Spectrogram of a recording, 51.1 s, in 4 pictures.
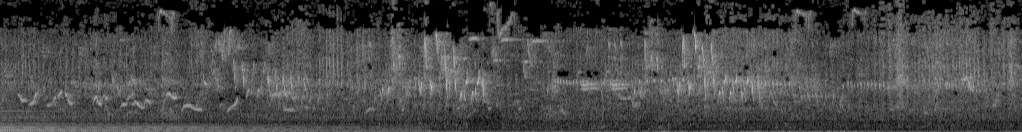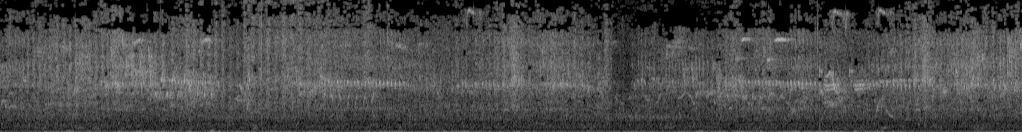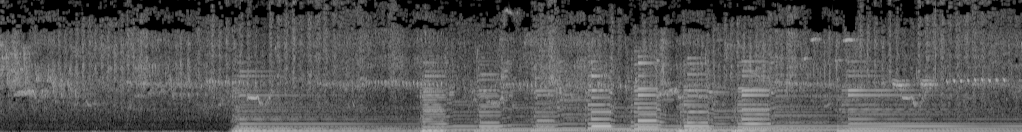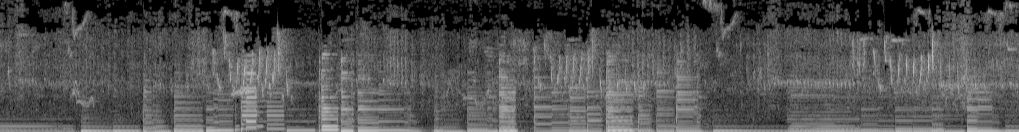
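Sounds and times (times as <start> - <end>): plucked acoustic guitar: 0.0 - 5.4, 28.4 - 51.0
held musical chord: 0.0 - 5.5, 28.4 - 51.0
birds chirping and calling: 0.0 - 5.8, 28.5 - 51.0.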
